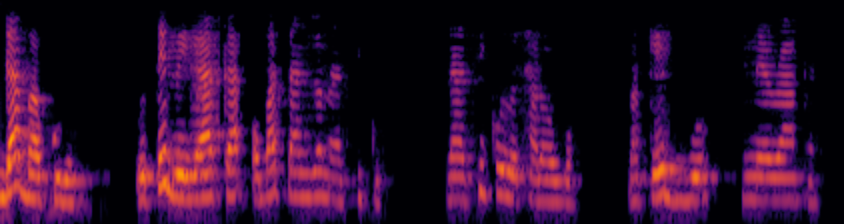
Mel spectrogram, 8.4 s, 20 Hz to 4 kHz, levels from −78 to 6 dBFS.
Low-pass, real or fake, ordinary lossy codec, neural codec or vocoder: 3.6 kHz; real; AAC, 16 kbps; none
